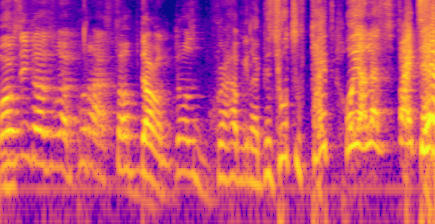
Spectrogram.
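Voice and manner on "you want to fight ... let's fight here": very high-pitched goading; mock fighting challenge. Mom squaring up to child, imitated fighting challenge. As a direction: goad them into a fight, rising high and louder.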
